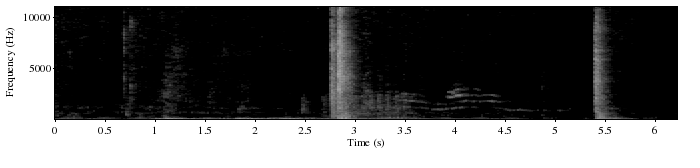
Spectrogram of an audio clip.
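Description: A cat meows a few times near a door to be let in, interspersed with a couple of sharp door clicks and bumps, with quiet indoor background.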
